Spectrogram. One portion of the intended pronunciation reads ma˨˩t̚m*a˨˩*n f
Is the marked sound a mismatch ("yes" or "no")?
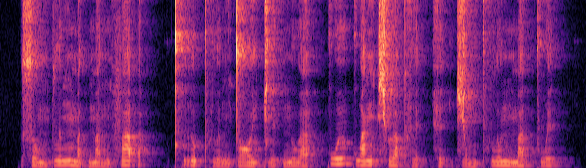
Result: no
